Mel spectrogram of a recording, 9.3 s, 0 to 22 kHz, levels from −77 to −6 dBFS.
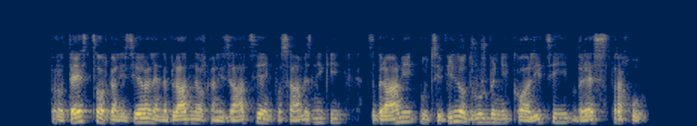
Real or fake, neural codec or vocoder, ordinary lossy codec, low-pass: real; none; none; 7.2 kHz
